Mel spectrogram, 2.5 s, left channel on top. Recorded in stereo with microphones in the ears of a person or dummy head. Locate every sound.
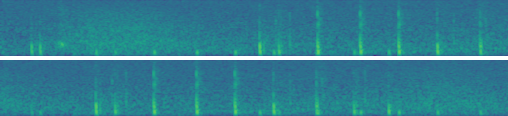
Only background noise.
